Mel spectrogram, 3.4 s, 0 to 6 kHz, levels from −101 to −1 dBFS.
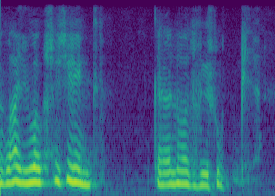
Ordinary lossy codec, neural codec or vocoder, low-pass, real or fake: none; codec, 16 kHz in and 24 kHz out, 1.1 kbps, FireRedTTS-2 codec; 5.4 kHz; fake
